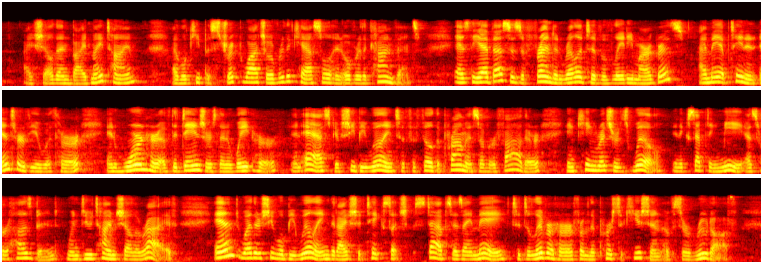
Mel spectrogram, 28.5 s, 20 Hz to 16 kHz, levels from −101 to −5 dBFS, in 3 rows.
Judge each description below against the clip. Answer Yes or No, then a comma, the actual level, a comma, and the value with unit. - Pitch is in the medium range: Yes, medium, 175 Hz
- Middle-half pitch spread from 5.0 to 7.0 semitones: No, average, 4.3 semitones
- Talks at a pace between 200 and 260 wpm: Yes, fast, 205 wpm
